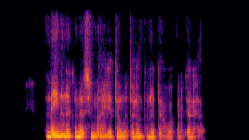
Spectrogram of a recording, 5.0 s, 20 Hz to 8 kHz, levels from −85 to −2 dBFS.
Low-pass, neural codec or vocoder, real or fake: 7.2 kHz; codec, 16 kHz, 1.1 kbps, Voila-Tokenizer; fake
